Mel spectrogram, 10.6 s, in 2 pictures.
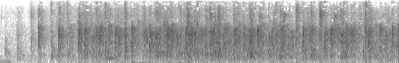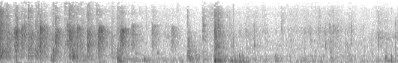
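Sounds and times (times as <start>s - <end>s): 
audience applause greeting performers at a poetry reading: 0.0s - 8.1s.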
